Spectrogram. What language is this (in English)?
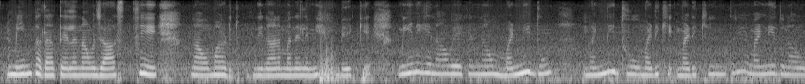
Kannada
